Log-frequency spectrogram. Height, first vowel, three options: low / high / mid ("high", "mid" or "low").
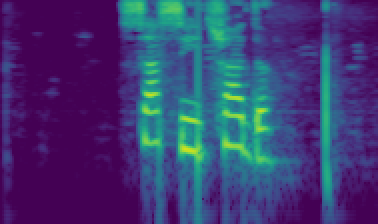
low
